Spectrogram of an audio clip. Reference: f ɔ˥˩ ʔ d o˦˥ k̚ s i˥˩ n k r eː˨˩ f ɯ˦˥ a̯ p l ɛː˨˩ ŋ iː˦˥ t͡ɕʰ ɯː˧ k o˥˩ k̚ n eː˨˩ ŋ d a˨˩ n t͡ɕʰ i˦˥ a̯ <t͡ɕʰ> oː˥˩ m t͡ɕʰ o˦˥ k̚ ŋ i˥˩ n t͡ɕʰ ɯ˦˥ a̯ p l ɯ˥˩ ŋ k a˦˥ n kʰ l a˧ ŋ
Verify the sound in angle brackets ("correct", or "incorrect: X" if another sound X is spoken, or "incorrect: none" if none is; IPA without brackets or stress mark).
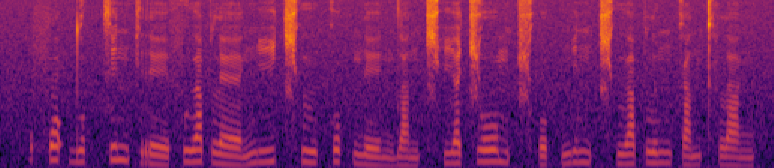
incorrect: t͡ɕ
